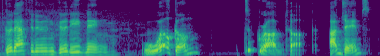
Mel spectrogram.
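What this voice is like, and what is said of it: Put-on radio announcer voice. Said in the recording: “you're working on your radio voice, it sounds like ... It sounds good.”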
